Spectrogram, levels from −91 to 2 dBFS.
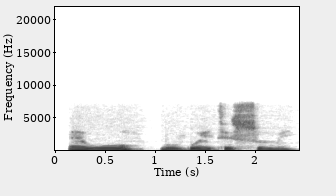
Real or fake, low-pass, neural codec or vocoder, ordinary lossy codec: real; 7.2 kHz; none; none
